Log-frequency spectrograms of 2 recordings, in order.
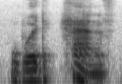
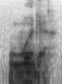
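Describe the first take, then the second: First: Both words are said fully and separately. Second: It is reduced to one short word. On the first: "completely shortening from would have" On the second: "to woulda"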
